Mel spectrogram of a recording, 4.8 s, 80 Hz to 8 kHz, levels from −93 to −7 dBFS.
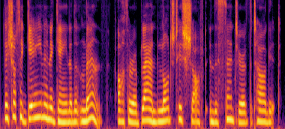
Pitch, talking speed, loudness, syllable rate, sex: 215 Hz, 255 wpm, -17 LUFS, 6.1 syllables/s, female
